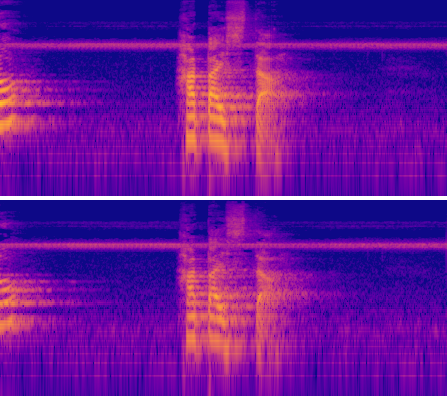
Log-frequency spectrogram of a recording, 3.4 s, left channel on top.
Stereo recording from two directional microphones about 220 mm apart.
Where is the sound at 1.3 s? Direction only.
20° left (ahead or behind).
